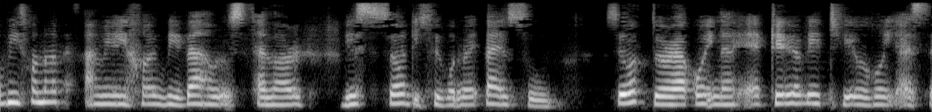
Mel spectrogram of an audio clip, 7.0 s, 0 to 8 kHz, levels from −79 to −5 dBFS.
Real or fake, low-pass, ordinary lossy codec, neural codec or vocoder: fake; 7.2 kHz; MP3, 32 kbps; codec, 16 kHz, 0.5 kbps, FreqCodec, larger model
